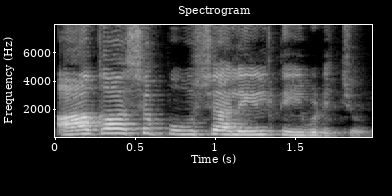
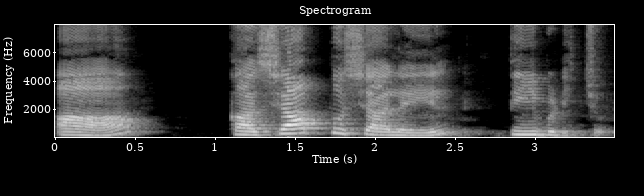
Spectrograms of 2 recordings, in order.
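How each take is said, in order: First: It is read straight on without a break after 'aa'. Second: It is read with a pause right after 'aa'. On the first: The sky's building caught fire. The speaker calls it wrong. "നീ ഒന്നുകൂടെ അത് വായിക്കേ" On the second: That slaughterhouse caught fire. The speaker calls it right. "നീ ഒന്ന് നിർത്തി നിർത്തി വായിക്കേ"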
